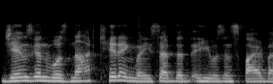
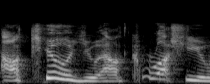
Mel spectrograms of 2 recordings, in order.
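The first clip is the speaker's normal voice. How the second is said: slow, heavy, terrible put-on Russian accent; 4 semitones higher than usual. Telling someone how you love Giamatti's villain, quoting him in Rhino's really terrible Russian accent. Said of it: "in this like really terrible Russian accent".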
